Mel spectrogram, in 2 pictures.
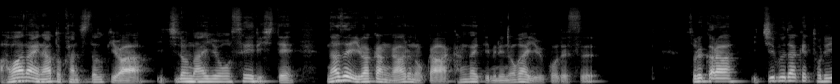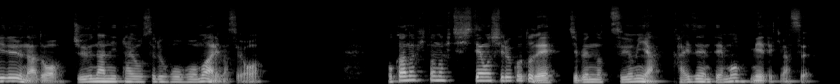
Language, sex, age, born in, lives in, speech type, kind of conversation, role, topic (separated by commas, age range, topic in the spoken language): Japanese, male, 50-54, Japan, Japan, read, expert-assistant, expert, ビジネスで効果的なサポートやアドバイスの受け方は？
